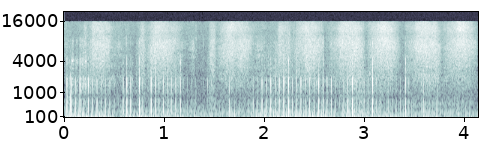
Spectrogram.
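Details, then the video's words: Close recording of a domestic cat purring, a deep continuous buzzing rumble rising and falling with each breath, switching phase roughly every half second to second, with light rustling in the background. "Purring Cat"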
